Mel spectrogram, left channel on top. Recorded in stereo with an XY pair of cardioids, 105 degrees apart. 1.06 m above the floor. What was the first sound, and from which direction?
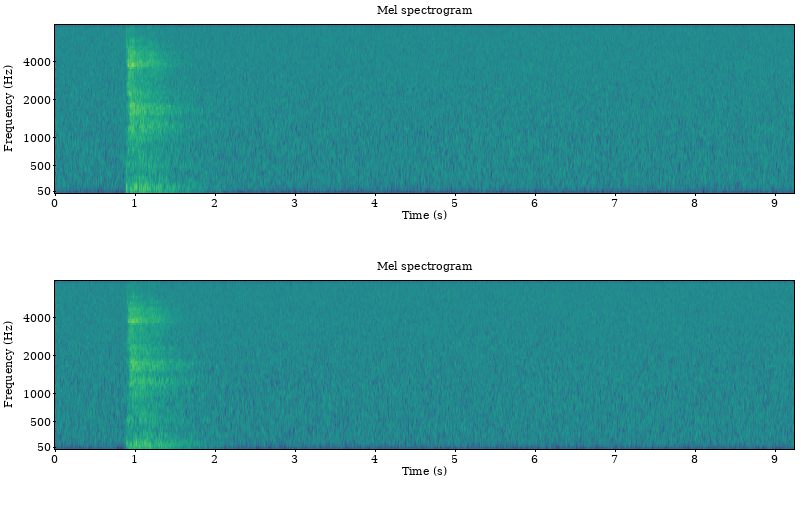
Whispering, 65° left.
